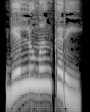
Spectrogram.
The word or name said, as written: ಗೆಲ್ಲುಮಂಕರಿ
